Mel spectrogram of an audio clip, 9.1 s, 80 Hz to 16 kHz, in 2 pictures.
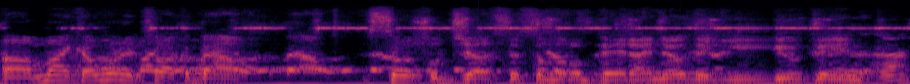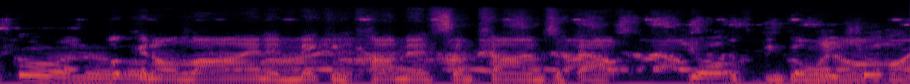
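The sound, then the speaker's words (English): A man, a CBS 21 reporter, talks steadily over a remote call line, his voice smeared by a trailing echo that doubles each phrase, while a thin high whine hums faintly through the first half. “You're echoing a little bit.”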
